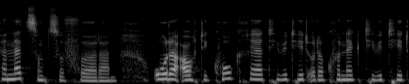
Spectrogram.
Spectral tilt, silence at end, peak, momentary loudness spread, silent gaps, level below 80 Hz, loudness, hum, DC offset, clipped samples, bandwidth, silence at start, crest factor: -4 dB/octave; 0.05 s; -18 dBFS; 10 LU; none; -66 dBFS; -36 LUFS; none; under 0.1%; under 0.1%; 17 kHz; 0 s; 20 dB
